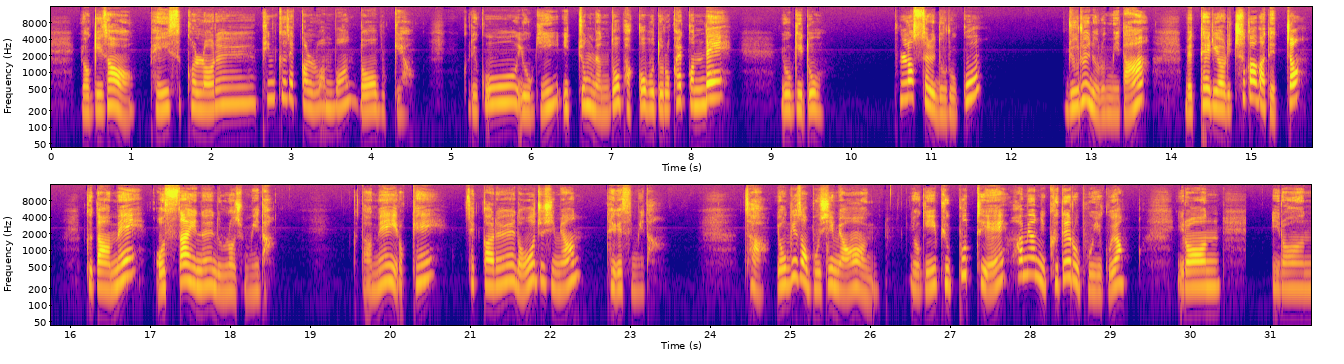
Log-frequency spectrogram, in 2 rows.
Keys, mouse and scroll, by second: 0.9 click, 2.8 click, 5.5 click, 10.6-15.8 drag, 17.0-19.4 drag, 20.8 click, 21.4 click, 26.1 scroll up 1, 26.1 scroll down 3, 26.5 scroll up 2, 26.9 Tab, 27.3 click, 29.1 click, 30.7-31.5 scroll down 5.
